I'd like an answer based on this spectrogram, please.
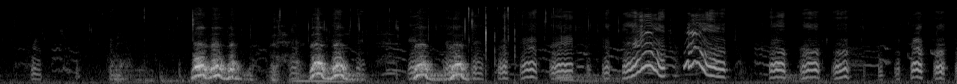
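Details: A puppy gives a run of whining yelps, some arching up and down in pitch, then shorter whimpers repeated about once a second, over a low background hum.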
